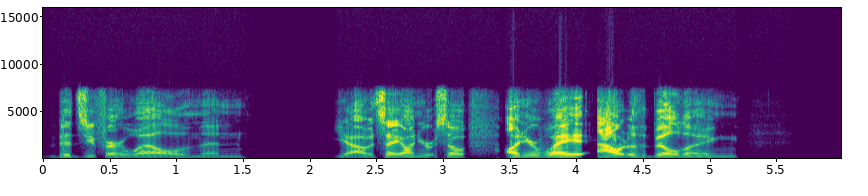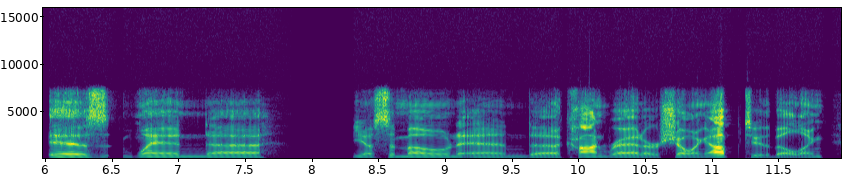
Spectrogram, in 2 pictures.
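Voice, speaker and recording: Smooth-voiced man running a tabletop game, haltingly. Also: medium pitch, steady tone, a bit bright, dry recording, muffled recording. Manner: halting, rambling, self-correcting. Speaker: game master. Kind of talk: casual narration of a tabletop roleplaying game.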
